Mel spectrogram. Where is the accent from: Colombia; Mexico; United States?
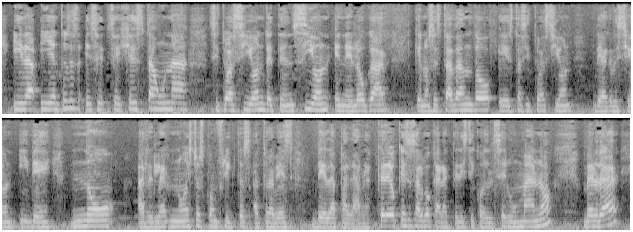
Mexico; Mexico City; De la Ciudad de México, de la amada Ciudad de México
